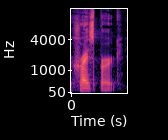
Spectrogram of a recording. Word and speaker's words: Kreisberg: Sorry, I'm just mispronouncing his name. Andrew Kreisberg. – You got it right earlier.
